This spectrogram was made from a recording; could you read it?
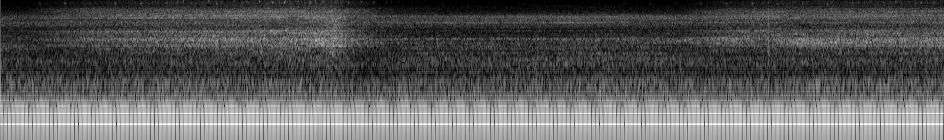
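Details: Chevrolet Astro van with engine fault, low coolant and no heat, after refitting unplugged sensors: steady, even low rumble with no knocks, misses or surges; engine runs smoothly.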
